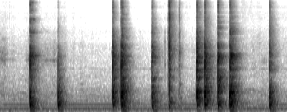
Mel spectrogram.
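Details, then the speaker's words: German Jmperial stereo set under restoration: sharp irregular crackles and pops over a low steady hum, a persistent static noise in the audio; cause not yet identified. "you hear that crackling noise that is crazy it's pretty consistent for a very long time"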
